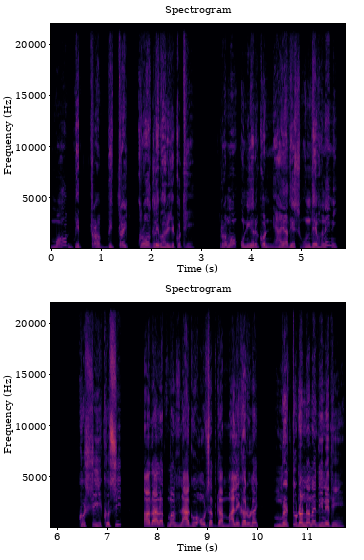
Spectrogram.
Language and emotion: Nepali, angry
